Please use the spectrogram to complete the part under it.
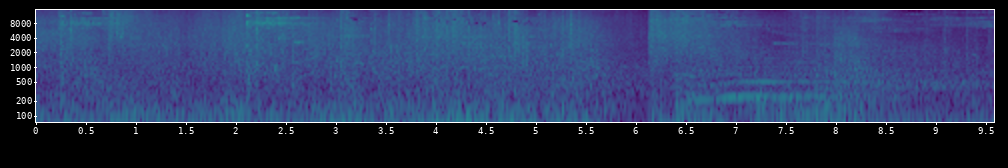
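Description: Game battle effects crash and whoosh in quick bursts.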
